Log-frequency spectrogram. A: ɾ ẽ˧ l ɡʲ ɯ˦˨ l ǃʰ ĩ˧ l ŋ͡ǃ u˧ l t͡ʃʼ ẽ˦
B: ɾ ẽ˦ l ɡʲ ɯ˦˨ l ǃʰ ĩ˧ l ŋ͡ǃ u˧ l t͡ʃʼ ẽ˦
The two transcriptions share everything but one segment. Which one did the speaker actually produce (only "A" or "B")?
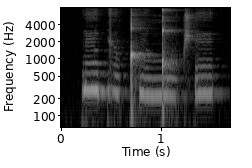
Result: B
